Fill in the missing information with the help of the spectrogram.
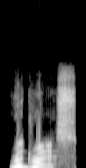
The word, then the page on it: redress: British English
